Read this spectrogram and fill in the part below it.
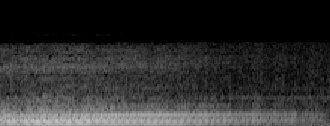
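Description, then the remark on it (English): A car engine hums steadily with a low droning rumble, strong at first and then gradually fading as the car slows to stop; no voices. “In a minute, I'll stop the car and let you know what is yours.”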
